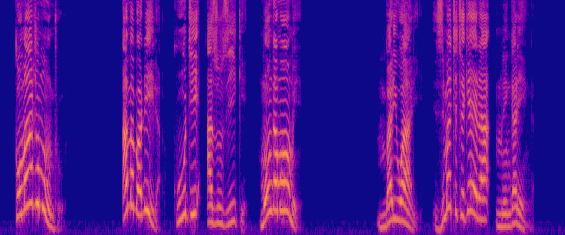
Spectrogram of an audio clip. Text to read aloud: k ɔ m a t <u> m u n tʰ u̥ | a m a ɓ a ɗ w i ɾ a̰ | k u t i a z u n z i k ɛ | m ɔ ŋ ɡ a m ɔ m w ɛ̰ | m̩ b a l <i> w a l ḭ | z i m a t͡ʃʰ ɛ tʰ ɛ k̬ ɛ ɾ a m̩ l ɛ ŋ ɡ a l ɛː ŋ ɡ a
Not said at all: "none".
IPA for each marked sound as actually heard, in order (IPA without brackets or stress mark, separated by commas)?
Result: u, i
